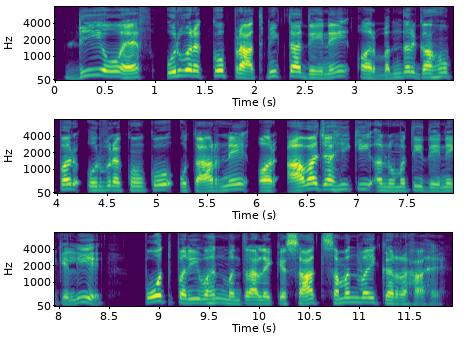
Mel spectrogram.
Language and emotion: Hindi, neutral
